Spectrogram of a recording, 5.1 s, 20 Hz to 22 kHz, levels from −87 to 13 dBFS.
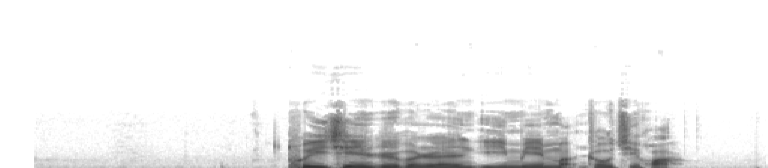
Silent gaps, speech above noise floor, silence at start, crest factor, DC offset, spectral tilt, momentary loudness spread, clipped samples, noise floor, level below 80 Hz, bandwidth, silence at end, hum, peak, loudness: none; 49 dB; 1.95 s; 18 dB; under 0.1%; -6 dB/octave; 9 LU; under 0.1%; -64 dBFS; -54 dBFS; 8.8 kHz; 0.6 s; none; 0 dBFS; -16 LUFS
